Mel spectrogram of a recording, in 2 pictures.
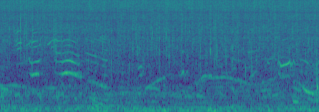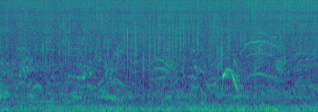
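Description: Steady splashing hiss of ground-level fountain jets spraying onto a wet pebble-tiled floor, with many children's voices chattering and calling over it.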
